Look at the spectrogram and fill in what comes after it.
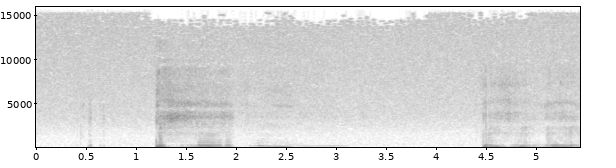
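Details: A 4-month-old puppy snoring while asleep: two loud, raspy, vibrating breaths with a soft high whine between them.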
